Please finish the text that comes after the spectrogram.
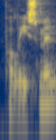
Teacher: in policeman we use the reduced vowel the lazy schwa in the end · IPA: [ə]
